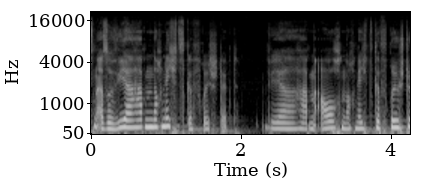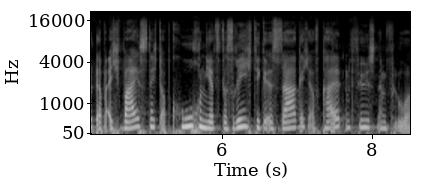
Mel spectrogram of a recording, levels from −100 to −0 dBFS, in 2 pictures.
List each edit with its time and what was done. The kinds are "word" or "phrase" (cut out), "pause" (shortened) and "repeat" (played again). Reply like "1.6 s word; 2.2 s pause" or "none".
none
